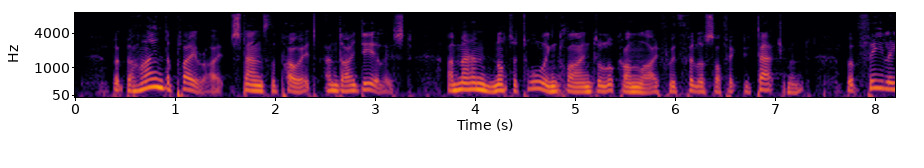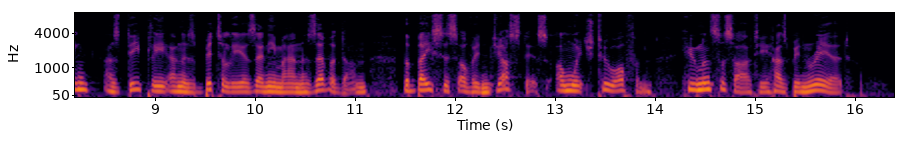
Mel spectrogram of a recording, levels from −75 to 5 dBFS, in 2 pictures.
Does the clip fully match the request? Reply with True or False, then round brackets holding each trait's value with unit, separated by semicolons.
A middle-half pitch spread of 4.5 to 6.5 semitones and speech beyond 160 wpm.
True (5.1 semitones; 180 wpm)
